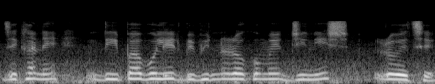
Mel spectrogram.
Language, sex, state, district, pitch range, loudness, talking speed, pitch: Bengali, female, West Bengal, Kolkata, 225-250 Hz, -15 LUFS, 95 wpm, 240 Hz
